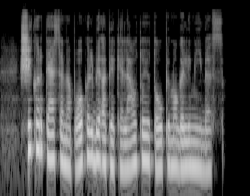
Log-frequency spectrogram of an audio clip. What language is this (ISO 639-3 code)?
lit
